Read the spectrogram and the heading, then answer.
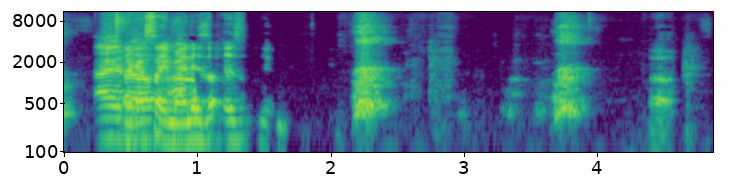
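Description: Dogs bark: a drawn-out, yowling bark, then a few short, sharp barks spaced about a second apart.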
